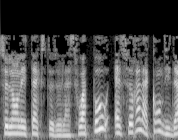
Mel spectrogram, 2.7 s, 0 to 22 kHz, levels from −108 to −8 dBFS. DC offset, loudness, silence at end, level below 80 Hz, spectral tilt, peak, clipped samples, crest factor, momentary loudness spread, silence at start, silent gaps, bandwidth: under 0.1%; -22 LUFS; 0 s; -60 dBFS; -4.5 dB/octave; -4 dBFS; under 0.1%; 18 dB; 7 LU; 0 s; none; 8 kHz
